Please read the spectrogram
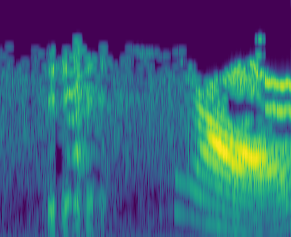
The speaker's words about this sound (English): That wasn't me. Go away, cat. You got me mixed up with somebody else. Go on, beat it.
